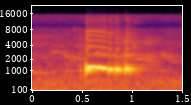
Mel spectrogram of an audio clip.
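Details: One phrase from an actively singing local zebra dove used to start other doves singing: a level, ringing coo that trails into three quick bubbling notes, with quiet hum behind.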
